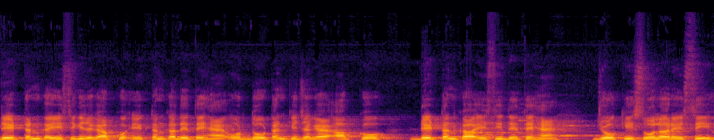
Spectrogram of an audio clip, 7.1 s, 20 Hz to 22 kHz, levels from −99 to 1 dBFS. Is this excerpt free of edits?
yes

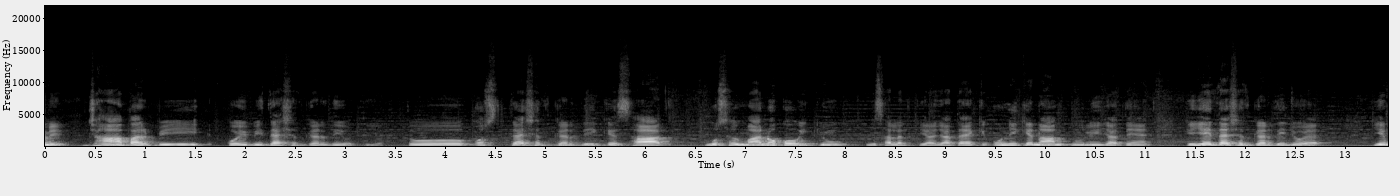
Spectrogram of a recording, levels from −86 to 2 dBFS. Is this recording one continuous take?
yes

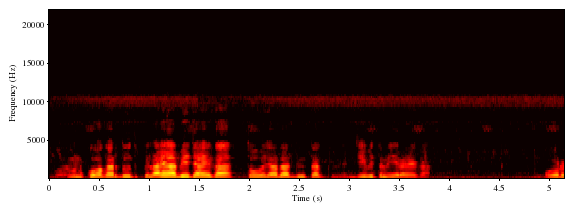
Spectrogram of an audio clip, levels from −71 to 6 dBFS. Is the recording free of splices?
yes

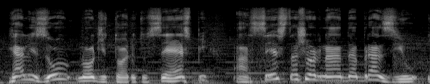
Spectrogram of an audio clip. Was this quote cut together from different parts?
no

